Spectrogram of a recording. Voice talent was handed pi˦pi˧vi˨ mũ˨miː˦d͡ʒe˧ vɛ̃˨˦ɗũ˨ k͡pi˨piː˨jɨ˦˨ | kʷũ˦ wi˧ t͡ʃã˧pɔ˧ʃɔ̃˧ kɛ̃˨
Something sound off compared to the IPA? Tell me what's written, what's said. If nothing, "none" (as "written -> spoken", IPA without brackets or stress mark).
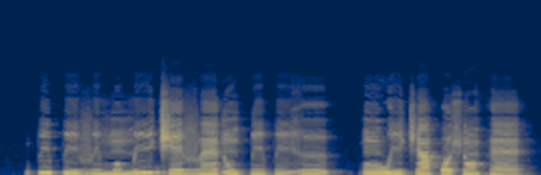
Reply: j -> ɣ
